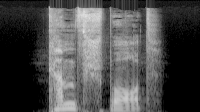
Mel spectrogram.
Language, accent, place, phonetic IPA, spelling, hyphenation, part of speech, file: German, Germany, Berlin, [ˈkamp͡fˌʃpɔʁt], Kampfsport, Kampf‧sport, noun, De-Kampfsport.ogg
- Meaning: combat sport, martial art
